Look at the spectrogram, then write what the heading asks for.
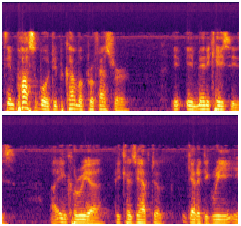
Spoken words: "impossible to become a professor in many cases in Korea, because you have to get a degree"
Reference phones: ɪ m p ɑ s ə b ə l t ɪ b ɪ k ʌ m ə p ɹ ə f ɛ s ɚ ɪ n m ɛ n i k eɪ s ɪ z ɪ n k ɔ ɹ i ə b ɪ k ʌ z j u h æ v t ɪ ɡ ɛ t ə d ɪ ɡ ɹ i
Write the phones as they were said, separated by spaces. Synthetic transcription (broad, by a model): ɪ m p ɑ s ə b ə l t ɪ b ɪ k ʌ m ə p ɹ ə f ɛ s ɚ ɪ n m ɛ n i k eɪ s ɪ z ɪ n k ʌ ɹ i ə b ɪ k ʌ z j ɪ h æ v t ɪ ɡ ɛ t ə d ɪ ɡ ɹ i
